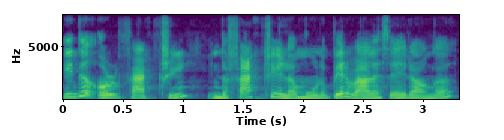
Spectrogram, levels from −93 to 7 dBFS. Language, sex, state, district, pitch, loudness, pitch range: Tamil, female, Tamil Nadu, Nilgiris, 240 Hz, -17 LUFS, 220-285 Hz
